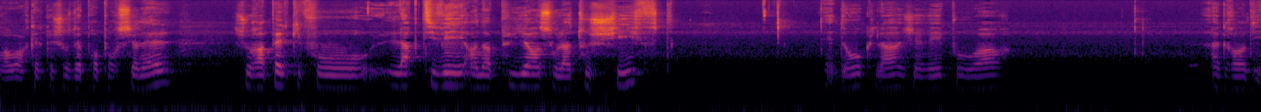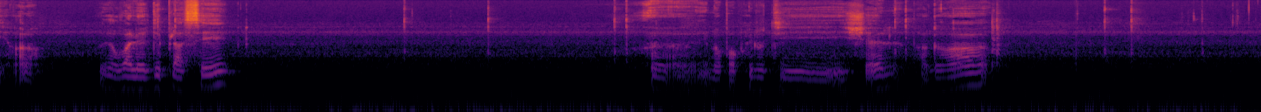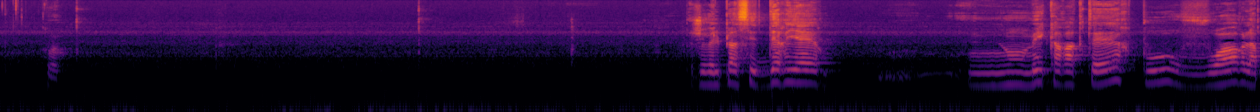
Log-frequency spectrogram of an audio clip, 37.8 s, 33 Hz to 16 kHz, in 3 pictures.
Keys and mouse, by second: 8.2 shift+click, 14.2 click, 16.6 click, 18.8 click, 21.6 click, 23.7 click, 24.6 Return, 26.0 click, 36.1 click.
